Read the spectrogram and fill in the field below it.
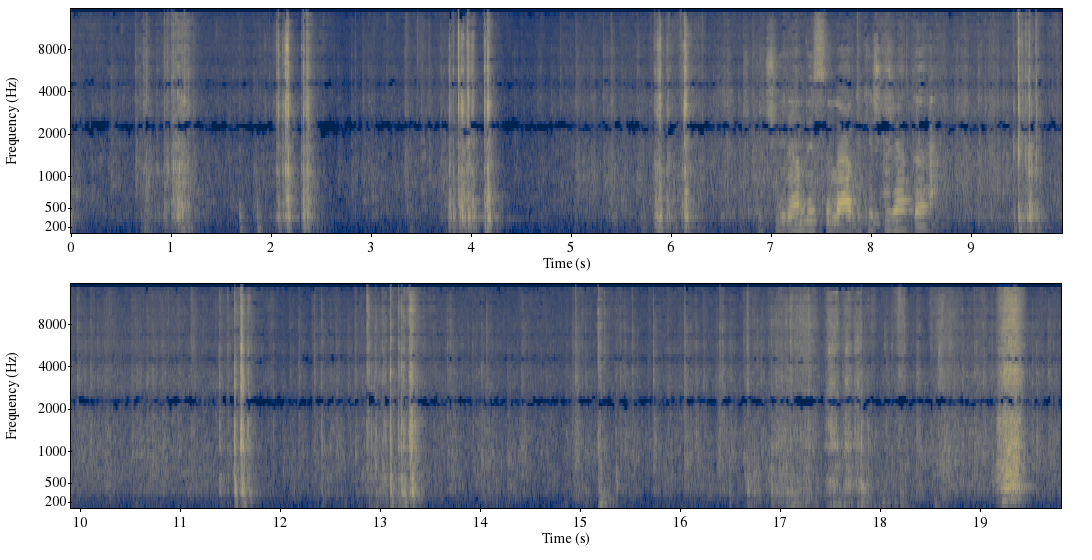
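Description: A chisel is knocked into wood in sharp, spaced blows.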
